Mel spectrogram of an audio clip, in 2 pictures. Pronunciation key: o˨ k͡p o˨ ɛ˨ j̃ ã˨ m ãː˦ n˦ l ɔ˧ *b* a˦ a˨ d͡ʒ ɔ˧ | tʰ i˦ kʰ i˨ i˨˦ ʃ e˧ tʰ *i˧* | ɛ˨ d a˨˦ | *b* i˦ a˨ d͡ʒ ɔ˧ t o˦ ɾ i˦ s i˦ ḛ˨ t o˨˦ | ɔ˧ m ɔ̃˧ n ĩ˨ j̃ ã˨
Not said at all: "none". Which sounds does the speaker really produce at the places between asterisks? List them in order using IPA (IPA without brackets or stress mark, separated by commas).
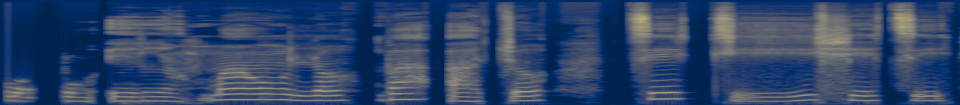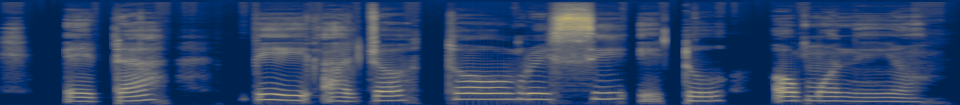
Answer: b, i˧, b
